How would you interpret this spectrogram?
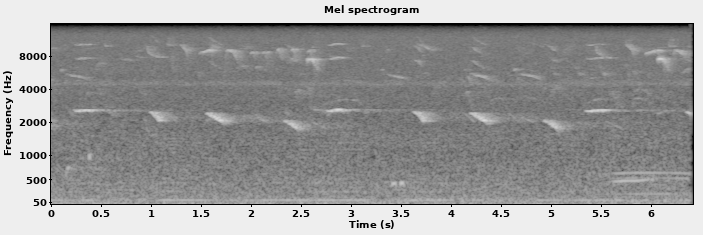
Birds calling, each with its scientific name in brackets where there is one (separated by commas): Russet-backed Oropendola (Psarocolius angustifrons), Andean Motmot (Momotus aequatorialis), White-tipped Dove (Leptotila verreauxi), Yellow-backed Oriole (Icterus chrysater), Chestnut-capped Brushfinch (Arremon brunneinucha)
